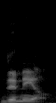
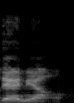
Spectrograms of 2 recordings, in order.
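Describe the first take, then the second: First: The name is said like Daniil. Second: The name is said like Danielle. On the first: The speaker calls it right. "It's Daniil" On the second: The speaker calls it wrong. "It's not Danielle"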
